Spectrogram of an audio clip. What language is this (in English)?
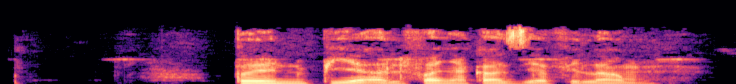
Swahili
